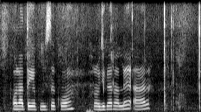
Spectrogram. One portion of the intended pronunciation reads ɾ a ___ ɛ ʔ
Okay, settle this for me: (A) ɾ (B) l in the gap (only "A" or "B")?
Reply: B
